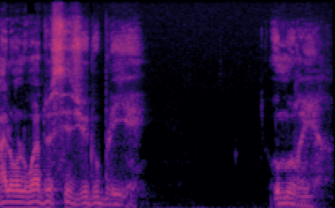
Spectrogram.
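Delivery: hushed, hesitant tragic lover thinking aloud; Antiochus in monologue. Acted. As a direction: murmur private torment, swelling briefly into protest. Performs Antiochus's monologue from Bérénice.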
